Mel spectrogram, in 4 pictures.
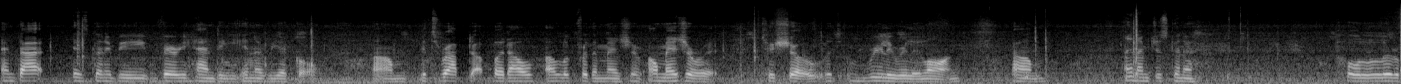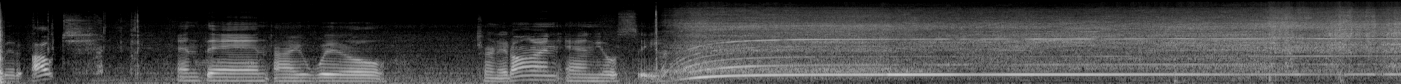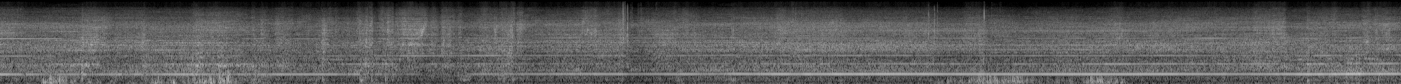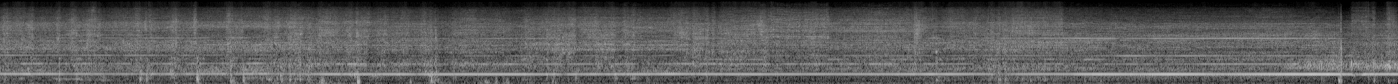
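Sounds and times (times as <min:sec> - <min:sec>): handheld vacuum whine: 0:20.6 - 0:56.0.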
